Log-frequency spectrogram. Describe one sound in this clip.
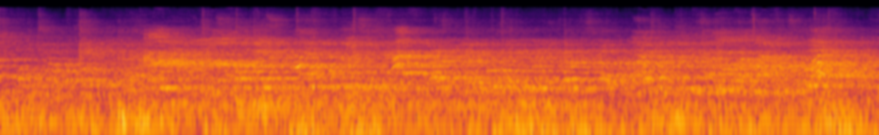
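Young children shout and call out in a large echoing hall.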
